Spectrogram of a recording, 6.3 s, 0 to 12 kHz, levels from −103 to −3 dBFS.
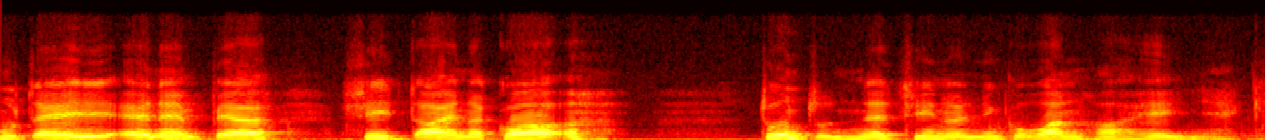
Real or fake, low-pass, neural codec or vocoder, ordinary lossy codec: real; 10.8 kHz; none; none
